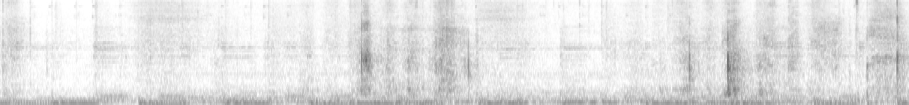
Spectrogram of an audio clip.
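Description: A small knife slicing a lemon into wedges on a cutting board, with a few short, sharp cuts against the board, the clearest about two and a half, three and five seconds in. Background music with a steady bass beat runs underneath.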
